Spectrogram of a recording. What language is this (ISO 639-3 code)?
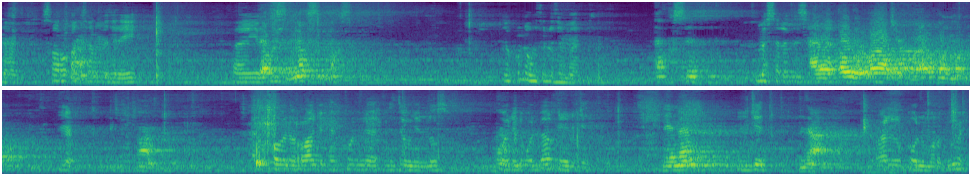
ara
